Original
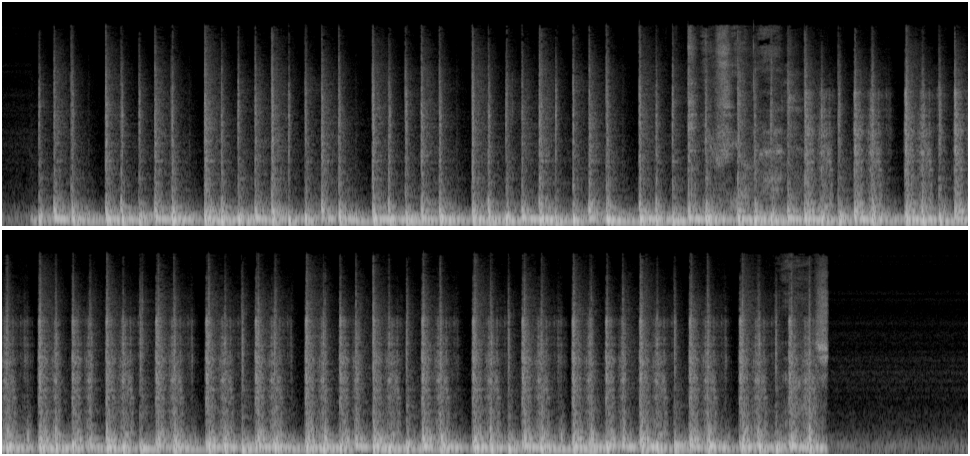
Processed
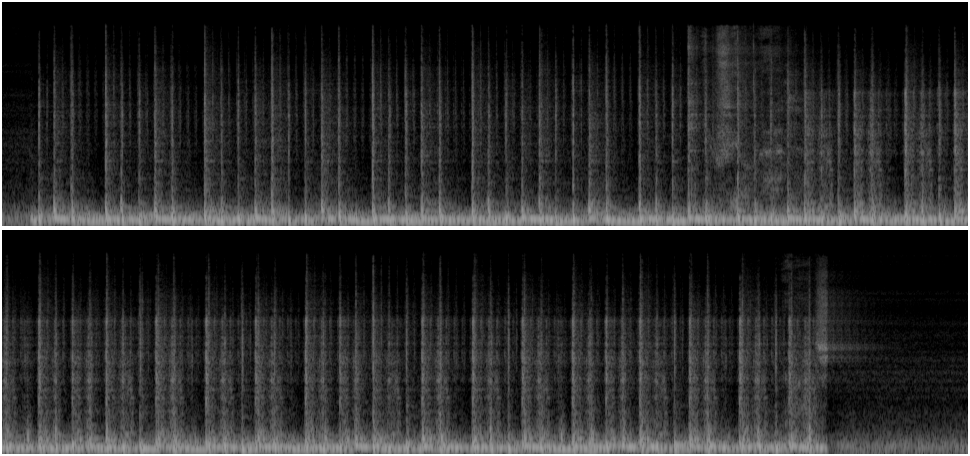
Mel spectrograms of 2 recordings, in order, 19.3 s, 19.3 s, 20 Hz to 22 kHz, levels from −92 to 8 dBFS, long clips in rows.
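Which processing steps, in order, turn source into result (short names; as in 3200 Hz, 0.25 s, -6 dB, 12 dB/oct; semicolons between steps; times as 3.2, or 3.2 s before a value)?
compressor, threshold -32 dBFS, peak gain reduction 14.5 dB; on a send: thin delay 80 ms, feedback 74%, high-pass 2200 Hz, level -14.5 dB; on the sum: gain -1.5 dB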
